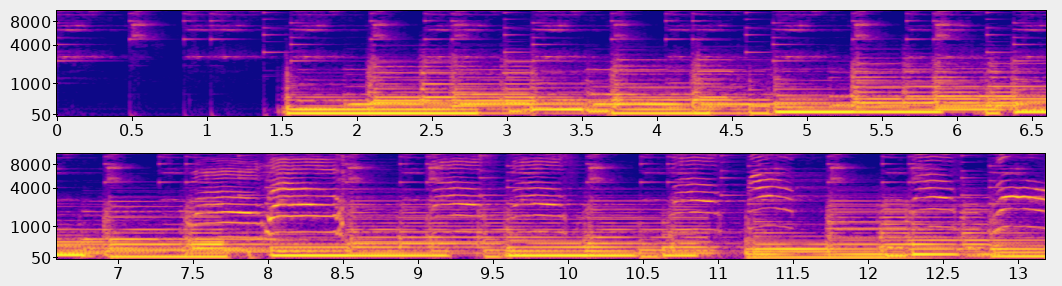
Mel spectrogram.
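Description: Cat meows pitched and strung together into a festive Christmas jingle, playing loudly over a steady bouncing bass and bright backing music, continuing for the whole stretch after a brief quiet start.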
